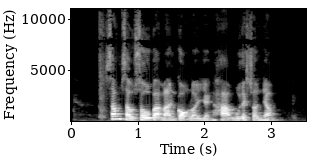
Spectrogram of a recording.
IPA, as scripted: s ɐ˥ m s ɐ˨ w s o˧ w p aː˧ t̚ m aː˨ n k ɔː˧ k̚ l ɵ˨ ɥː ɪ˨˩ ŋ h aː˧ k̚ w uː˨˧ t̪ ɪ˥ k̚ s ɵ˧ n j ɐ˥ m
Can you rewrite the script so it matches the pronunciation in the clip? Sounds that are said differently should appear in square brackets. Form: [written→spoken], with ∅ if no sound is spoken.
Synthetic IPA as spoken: s ɐ˥ m s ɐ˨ w s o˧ w p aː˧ t̚ m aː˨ n k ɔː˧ k̚ l ɵ˨ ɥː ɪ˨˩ ŋ h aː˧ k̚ w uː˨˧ t̪ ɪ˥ k̚ s ɵ˧ n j [ɐ˥→ɐ˨] m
